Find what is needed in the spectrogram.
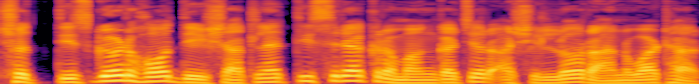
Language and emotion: Goan Konkani, neutral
